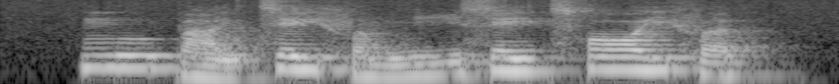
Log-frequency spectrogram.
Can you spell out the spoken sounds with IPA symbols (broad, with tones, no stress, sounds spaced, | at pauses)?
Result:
m uː˥ p aː˨˩ j t͡s e˥ j f ɐ˨ m n̪ iː˨˧ s e˥ j t͡sʰ ɔː˥ j f ɐ˧ t̚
